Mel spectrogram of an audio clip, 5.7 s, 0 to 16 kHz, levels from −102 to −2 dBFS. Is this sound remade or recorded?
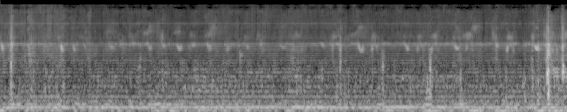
remade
